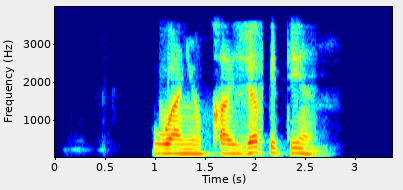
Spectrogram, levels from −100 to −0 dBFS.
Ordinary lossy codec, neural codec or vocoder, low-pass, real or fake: AAC, 16 kbps; none; 3.6 kHz; real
